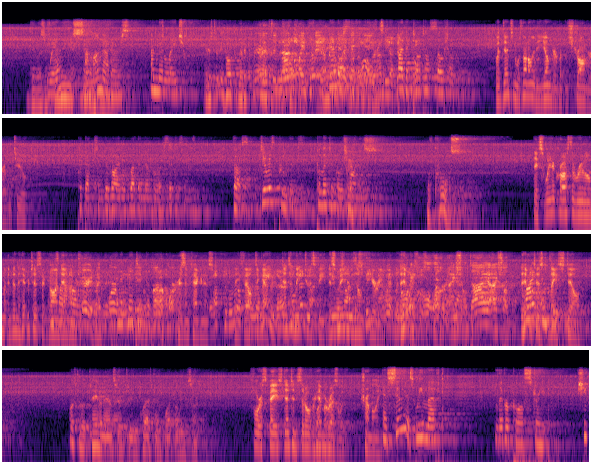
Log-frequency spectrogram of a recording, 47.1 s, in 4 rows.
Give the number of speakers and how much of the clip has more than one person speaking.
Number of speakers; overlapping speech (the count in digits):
7, about 37%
